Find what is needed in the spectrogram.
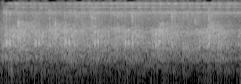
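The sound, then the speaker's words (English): An audience claps hands during a church service. Many overlapping claps form a faint, steady wash that lasts the whole clip. “Give the Lord a hand clap for that.”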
